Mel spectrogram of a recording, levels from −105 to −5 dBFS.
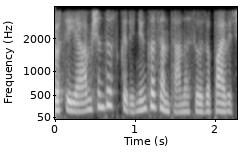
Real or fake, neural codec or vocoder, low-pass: fake; codec, 16 kHz in and 24 kHz out, 0.8 kbps, FocalCodec, streaming, 65536 codes; 3.6 kHz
